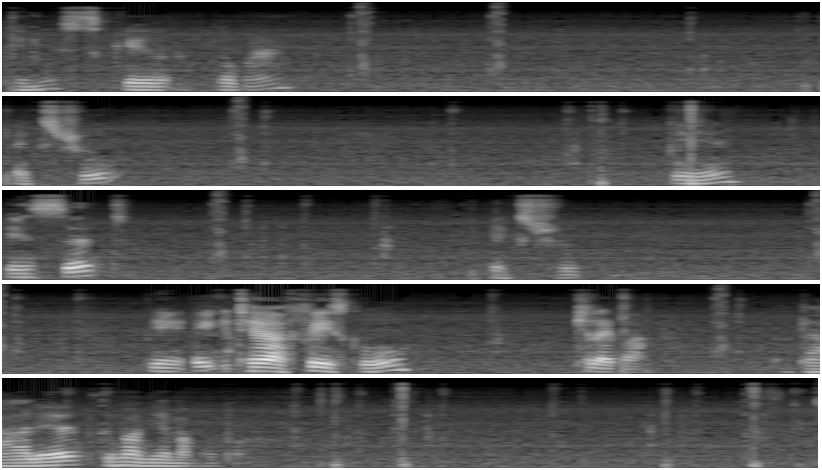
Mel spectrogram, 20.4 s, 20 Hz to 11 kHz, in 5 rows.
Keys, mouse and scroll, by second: 0.0 s, 2.4-3.9 drag, 3.9 e, 8.0 i, 9.3 click, 10.5 e, 12.6 middle click, 15.4 x.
